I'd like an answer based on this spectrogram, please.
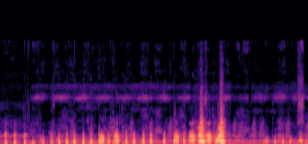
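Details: Rice field frogs (Chinese edible frog) call in a fast chorus of short, throaty croaks, several pulses a second, during mating season to attract females and gather; males also fight over territory and mates.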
